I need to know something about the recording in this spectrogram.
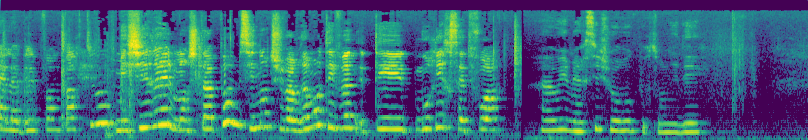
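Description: A young woman talks and laughs cheerfully nearby.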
